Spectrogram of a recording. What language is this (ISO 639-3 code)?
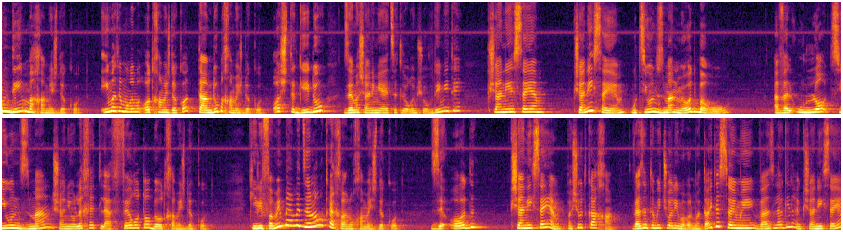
heb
